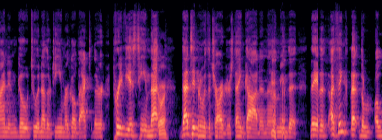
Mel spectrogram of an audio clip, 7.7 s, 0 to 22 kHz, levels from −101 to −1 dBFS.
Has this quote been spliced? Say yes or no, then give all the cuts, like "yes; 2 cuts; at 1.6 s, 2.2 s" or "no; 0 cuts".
yes; 3 cuts; at 2.2 s, 4.0 s, 6.4 s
